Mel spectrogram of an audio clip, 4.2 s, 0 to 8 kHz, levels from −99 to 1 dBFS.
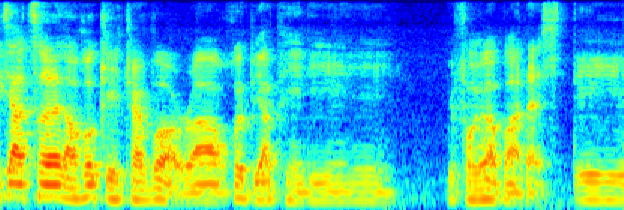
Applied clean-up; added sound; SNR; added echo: none; none; none; none.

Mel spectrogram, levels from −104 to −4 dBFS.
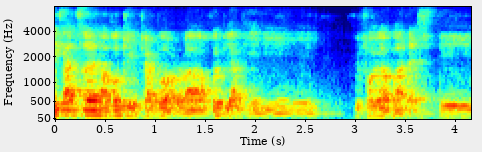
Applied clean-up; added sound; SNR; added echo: neural separator model SepFormer DNS4.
